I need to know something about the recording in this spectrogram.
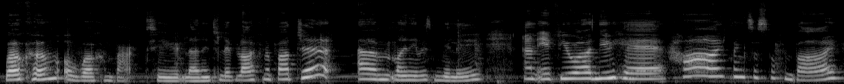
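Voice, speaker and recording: A woman's voice: fairly high pitch, lively intonation, moderate pace. A young woman with a stuffy, nasal cold, chatting casually to camera at home with lots of ums. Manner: chatty, rambling, many ums, apologetic. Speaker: budgeting vlogger.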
